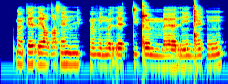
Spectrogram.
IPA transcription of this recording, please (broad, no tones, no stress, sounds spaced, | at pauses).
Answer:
ɓ œ̃ k ɛ r ɛː dˤ æ s ɛ̃ nː y pː œ̃ v ẽ ŋ͡m œ r ɛ tː y ǃ œ mː æː r ẽ ŋ͡ǃ ɛ̃ k ũ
